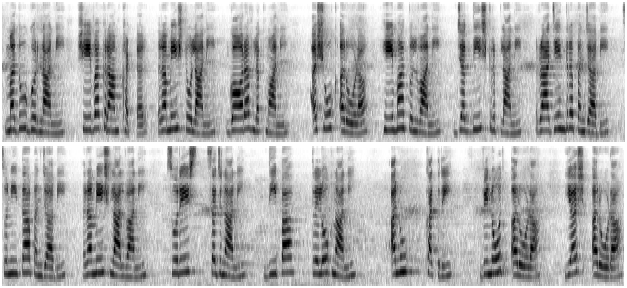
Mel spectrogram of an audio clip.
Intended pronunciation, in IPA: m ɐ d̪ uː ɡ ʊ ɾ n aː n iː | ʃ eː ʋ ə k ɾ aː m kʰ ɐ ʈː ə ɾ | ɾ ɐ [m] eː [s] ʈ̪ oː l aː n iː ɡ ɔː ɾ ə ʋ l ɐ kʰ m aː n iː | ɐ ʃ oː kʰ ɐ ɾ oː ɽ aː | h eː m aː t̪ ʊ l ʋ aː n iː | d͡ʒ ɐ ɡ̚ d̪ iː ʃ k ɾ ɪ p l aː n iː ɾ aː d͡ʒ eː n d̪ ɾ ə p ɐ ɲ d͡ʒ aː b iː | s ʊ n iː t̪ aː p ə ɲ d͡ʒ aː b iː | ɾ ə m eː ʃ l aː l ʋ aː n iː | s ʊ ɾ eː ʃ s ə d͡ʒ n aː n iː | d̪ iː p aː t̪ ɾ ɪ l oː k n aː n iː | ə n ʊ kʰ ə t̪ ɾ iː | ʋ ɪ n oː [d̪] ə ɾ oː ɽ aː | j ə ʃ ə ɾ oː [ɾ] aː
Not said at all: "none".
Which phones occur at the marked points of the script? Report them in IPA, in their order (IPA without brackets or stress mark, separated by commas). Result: m, ʃ, d̪, ɽ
